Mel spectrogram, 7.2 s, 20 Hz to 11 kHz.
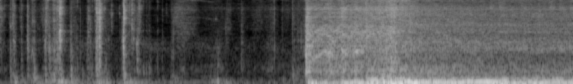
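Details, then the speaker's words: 1996 Jeep Cherokee XJ skipping timing and losing power; lumpy idle with uneven chuff about four per second, timing mark jumping 10–15 degrees and worse with rpm, owner suspects slipped timing chain: misfire. "can see it runs but if you look down there you see my timing mark just kind of jumping around everywhere so it's just not being a very consistent"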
